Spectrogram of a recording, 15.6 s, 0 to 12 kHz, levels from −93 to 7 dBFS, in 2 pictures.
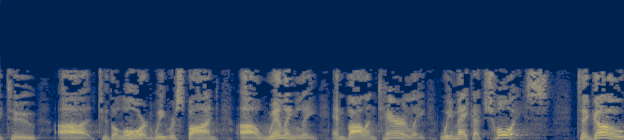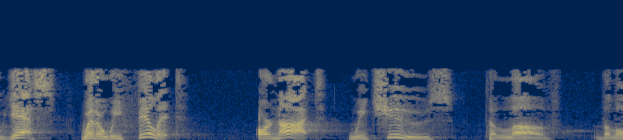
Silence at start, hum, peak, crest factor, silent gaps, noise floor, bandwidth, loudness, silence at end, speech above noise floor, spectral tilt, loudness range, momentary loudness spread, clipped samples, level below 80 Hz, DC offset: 0 s; none; -2 dBFS; 22 dB; none; -72 dBFS; 6.4 kHz; -23 LUFS; 0 s; 48 dB; -4 dB/octave; 3 LU; 15 LU; under 0.1%; -74 dBFS; under 0.1%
